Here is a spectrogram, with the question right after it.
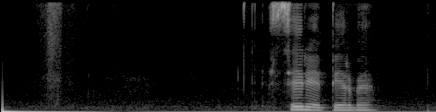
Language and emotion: Russian, neutral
